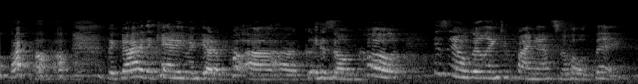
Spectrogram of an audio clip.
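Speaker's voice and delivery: laughing, incredulous crowd member; mock laughter. Crowd reacting to a poor man offering to finance everything, mock laughter. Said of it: "everybody starts laughing".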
